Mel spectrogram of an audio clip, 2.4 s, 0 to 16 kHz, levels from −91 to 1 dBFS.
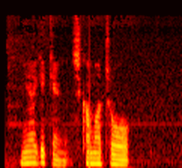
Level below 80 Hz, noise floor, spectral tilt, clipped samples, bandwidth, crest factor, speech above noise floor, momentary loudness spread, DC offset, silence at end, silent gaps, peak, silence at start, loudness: -50 dBFS; -64 dBFS; -7 dB/octave; under 0.1%; 11.5 kHz; 20 dB; 35 dB; 8 LU; under 0.1%; 0.7 s; none; -10 dBFS; 0.25 s; -30 LUFS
